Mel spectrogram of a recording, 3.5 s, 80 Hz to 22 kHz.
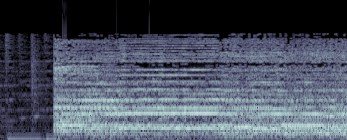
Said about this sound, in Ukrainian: Оглушливе гудіння моторів та клаксонів мотоциклів, написи на плакатах «Не примушуйте нас порушувати закон». Таким чином понад 1000 мотоциклістів протестували у Ризі проти намірів латвійського уряду 8 разів збільшити транспортний податок на мотоцикли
